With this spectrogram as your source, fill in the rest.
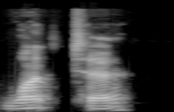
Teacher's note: you stop the first T, right? Because the T at the end of a word can be stopped or held, and then push out the second T in to, want to. Or you can, in this particular special case, you can use the NT plus vowel rule, even though there's two T's.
